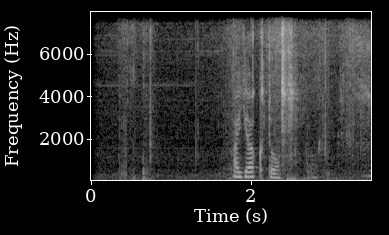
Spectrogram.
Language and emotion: Russian, neutral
